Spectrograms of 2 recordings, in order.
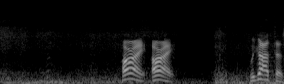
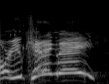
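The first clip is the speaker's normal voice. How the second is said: usual speaking voice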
